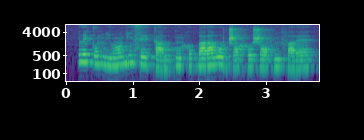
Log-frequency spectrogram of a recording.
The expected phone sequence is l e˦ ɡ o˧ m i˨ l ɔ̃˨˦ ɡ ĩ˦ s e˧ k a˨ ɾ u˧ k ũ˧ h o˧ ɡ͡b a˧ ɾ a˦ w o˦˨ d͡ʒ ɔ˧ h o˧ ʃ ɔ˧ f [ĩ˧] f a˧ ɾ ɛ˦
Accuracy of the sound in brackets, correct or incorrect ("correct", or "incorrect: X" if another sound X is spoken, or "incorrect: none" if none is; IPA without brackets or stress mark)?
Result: correct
